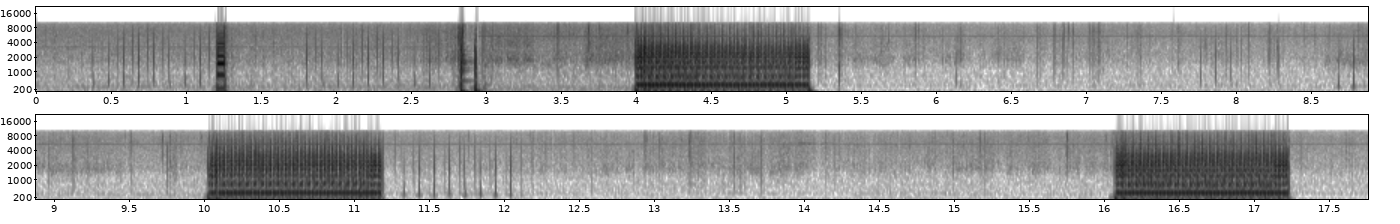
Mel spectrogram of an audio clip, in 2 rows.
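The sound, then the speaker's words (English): Faint rapid clicking pulses of a telephone exchange register sender dialing 0 plus the last 5 digits of a 690 number, then a loud telephone ringing tone sounding in one-second bursts about six seconds apart, three times, with no talking. “Here's a 690 ringing number. The register sender will dial 0 plus the last 5 digits.”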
